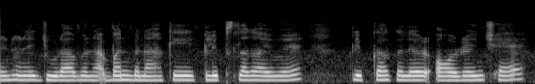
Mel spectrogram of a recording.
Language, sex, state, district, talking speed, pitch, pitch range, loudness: Hindi, female, Assam, Sonitpur, 155 wpm, 200 Hz, 195-210 Hz, -14 LUFS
